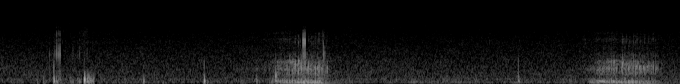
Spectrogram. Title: Prague Nov 2005 pt 5 snoring lol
